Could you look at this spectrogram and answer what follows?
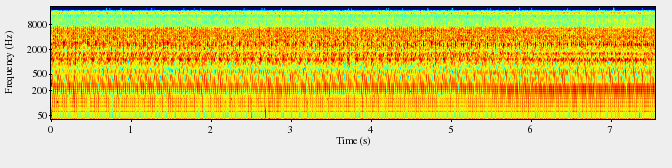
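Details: Volkswagen Polo Sedan CFNA engine, 193,500 km, cold start at −30°C: a steady idle with a fast, even light ticking about three times a second; owner hears only hydraulic lifters and no piston knock. Cause suspected, not confirmed.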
